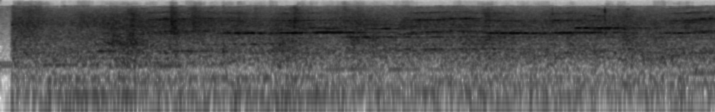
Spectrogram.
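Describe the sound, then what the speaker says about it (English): A train slowing down, its wheels and brakes squealing in thin high tones over a steady rolling rumble heard from inside the car, fairly faint and continuous with no talking. "as you hear a slight screeching of the brakes."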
